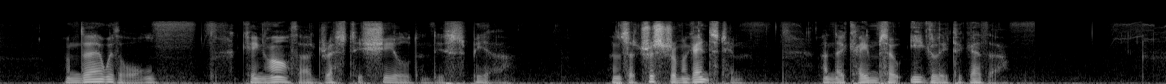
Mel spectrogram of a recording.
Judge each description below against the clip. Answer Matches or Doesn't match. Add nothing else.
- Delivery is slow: Matches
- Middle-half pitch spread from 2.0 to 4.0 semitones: Doesn't match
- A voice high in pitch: Doesn't match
